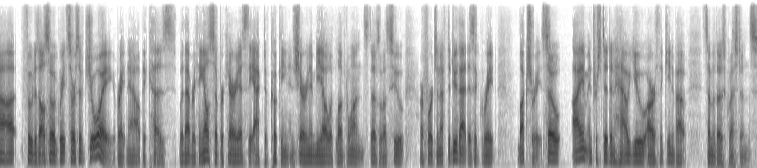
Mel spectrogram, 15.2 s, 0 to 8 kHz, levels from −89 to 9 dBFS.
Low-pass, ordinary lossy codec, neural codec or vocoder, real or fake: 7.2 kHz; AAC, 32 kbps; codec, 16 kHz, 0.3 kbps, FocalCodec; fake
